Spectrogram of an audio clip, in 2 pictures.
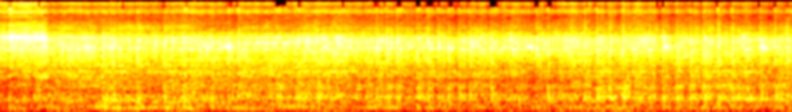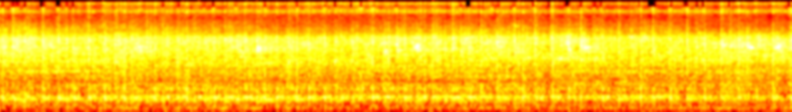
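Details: Toyota GLI engine at idle: a fast, busy metallic rattle over a steady idle; worn or loose timing chain suspected, not confirmed.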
